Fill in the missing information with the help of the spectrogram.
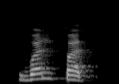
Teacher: حمزۃ الوصل کو نہیں پڑھیں گے، لام کو پڑھیں گے کیونکہ یہاں حروف قمری کا قاعدہ ہو رہا ہے۔ تا کو جلدی پڑھیں گے، ہا کو ہا کے مخرج سے ادا کریں گے، وسط الحلق سے ہے، اور اسے سکون دے دیں گے۔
